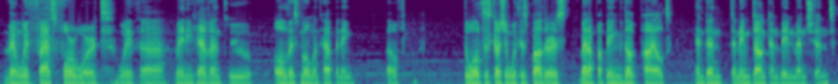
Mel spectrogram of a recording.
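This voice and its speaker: A man's voice: medium pitch, monotone, unhurried, pushed and bright, clear, resonant tone, faint music behind. A man running a tabletop game as game master, recapping the events of the scene.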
